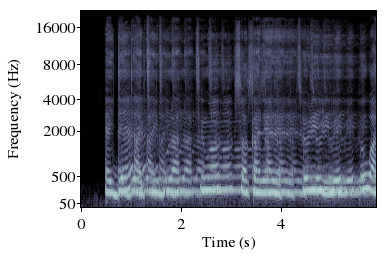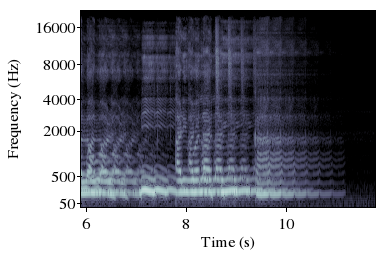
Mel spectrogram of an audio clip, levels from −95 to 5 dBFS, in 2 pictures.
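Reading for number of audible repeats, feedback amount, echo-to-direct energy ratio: 5, 47%, -3.5 dB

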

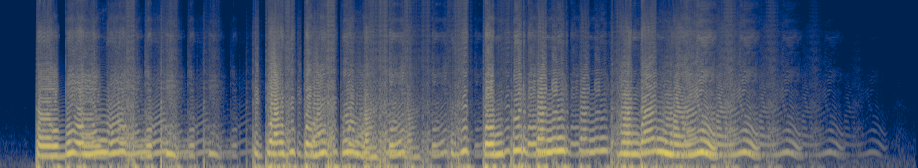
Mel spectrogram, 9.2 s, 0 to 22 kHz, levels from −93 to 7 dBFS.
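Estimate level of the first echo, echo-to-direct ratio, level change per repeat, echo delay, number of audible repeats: -8.0 dB, -7.5 dB, -10.5 dB, 427 ms, 3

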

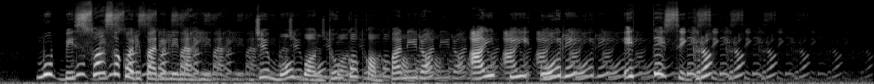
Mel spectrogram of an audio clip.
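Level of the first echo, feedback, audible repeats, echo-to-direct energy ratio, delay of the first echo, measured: -10.0 dB, 49%, 5, -9.0 dB, 327 ms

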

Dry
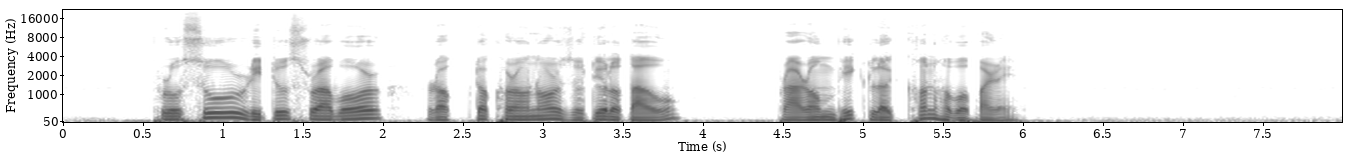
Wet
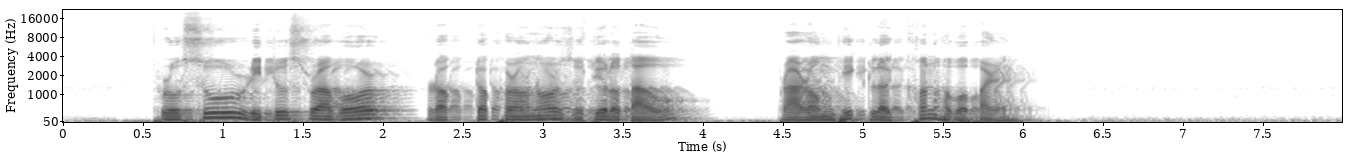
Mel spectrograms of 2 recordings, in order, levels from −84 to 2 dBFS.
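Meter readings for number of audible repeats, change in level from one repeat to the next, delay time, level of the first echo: 3, -10.0 dB, 82 ms, -12.5 dB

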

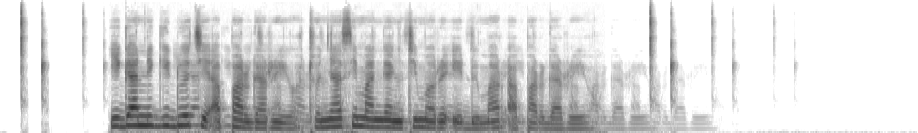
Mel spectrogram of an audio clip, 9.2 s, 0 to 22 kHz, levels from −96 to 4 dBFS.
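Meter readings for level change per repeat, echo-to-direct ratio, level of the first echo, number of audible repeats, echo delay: -13.0 dB, -20.0 dB, -20.0 dB, 2, 617 ms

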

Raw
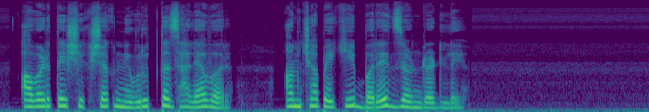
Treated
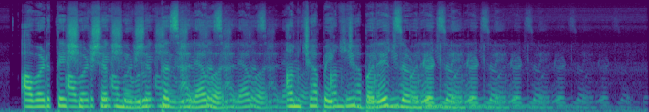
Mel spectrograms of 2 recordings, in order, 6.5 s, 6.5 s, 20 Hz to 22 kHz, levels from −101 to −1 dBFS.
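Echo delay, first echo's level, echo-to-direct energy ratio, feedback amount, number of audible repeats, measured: 437 ms, -6.0 dB, -5.0 dB, 43%, 4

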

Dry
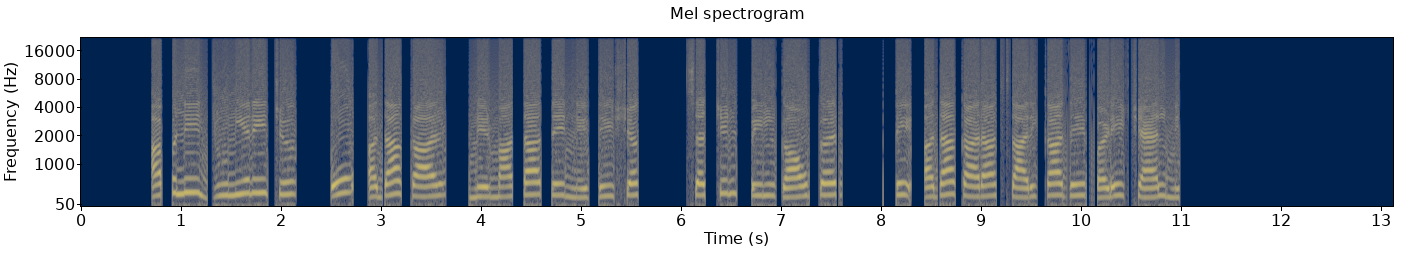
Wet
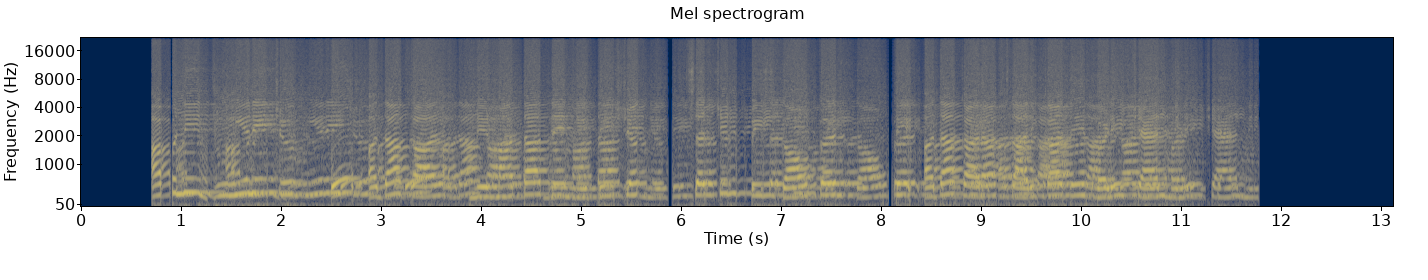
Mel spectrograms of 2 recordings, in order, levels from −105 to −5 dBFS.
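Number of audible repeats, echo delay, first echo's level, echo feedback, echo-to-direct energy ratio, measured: 4, 91 ms, -9.0 dB, no regular repeats, -2.5 dB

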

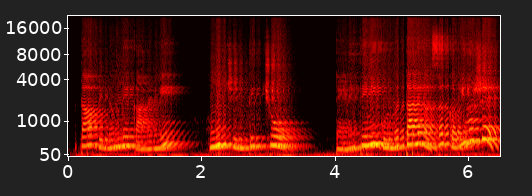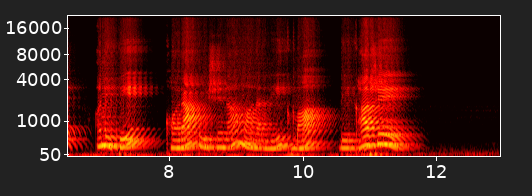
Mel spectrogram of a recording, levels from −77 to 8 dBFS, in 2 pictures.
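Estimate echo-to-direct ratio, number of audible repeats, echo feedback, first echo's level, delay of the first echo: -2.0 dB, 5, 46%, -3.0 dB, 82 ms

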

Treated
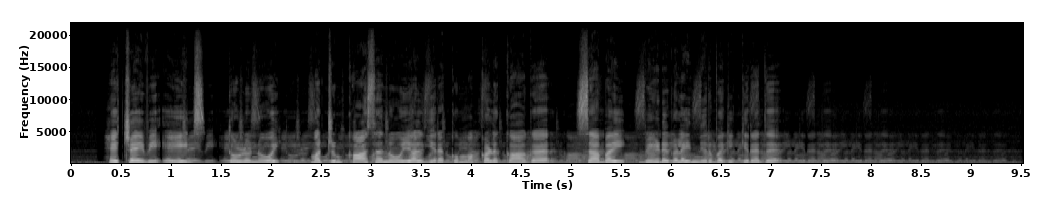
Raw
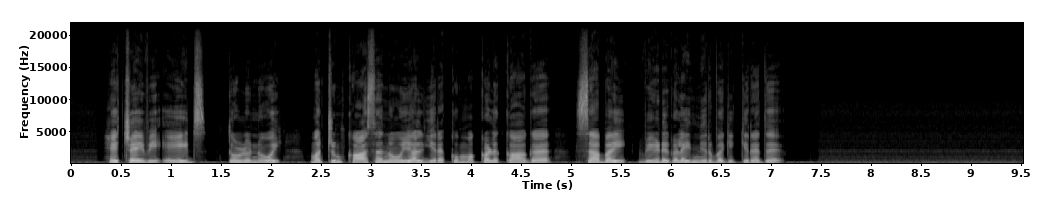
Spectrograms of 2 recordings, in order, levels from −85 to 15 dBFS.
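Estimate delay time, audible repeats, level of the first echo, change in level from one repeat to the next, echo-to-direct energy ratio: 568 ms, 4, -19.0 dB, -4.5 dB, -17.0 dB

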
